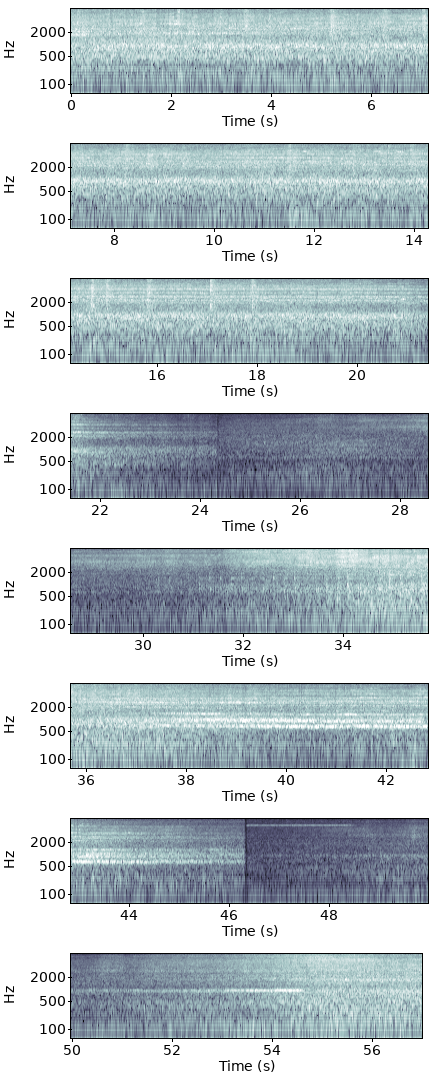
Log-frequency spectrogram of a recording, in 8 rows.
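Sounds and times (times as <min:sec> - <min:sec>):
train wheels rumbling on rail: 0:00.0 - 0:24.4, 0:25.0 - 0:46.4, 0:48.4 - 0:57.0
faint high ringing: 0:45.0 - 0:48.9.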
